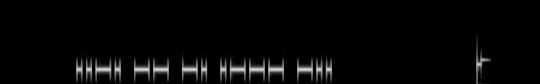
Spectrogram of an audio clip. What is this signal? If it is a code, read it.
Morse code, heard as a keyed tone, about 25 wpm, 700 Hz. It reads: FMNJD
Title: Code Groups - 5 Letters - 25wpm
